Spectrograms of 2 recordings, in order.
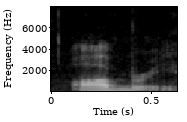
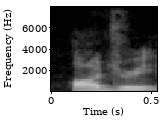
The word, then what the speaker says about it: Aubrey: So, well, technically my first name is Aubrey. That's a family name. Oh, really? So, I was always I get Audrey and uh so yeah, I think a product of art school.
